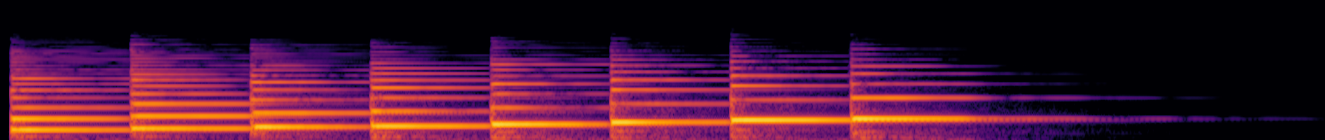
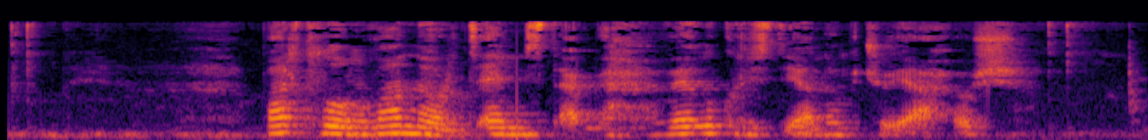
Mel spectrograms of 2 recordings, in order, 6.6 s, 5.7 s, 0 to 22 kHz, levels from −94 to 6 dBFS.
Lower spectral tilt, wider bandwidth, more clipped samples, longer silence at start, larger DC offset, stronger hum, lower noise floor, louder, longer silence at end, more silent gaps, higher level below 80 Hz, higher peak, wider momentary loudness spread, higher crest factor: first, -7.5 dB/octave vs -3.5 dB/octave; second, 5.4 kHz vs 12 kHz; neither; about the same, 0.05 s vs 0.05 s; neither; neither; first, -83 dBFS vs -47 dBFS; first, -14 LUFS vs -24 LUFS; first, 1.65 s vs 0.05 s; neither; first, -52 dBFS vs -60 dBFS; about the same, -2 dBFS vs -2 dBFS; second, 7 LU vs 19 LU; second, 12 dB vs 24 dB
